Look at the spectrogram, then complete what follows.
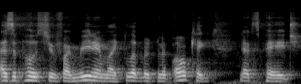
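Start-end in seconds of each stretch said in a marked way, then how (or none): none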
